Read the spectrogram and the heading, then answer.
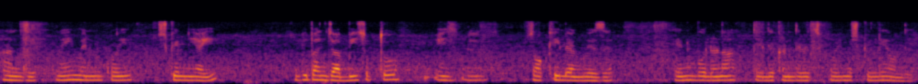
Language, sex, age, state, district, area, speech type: Punjabi, female, 30-45, Punjab, Mansa, rural, spontaneous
